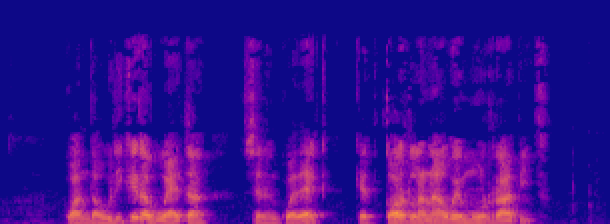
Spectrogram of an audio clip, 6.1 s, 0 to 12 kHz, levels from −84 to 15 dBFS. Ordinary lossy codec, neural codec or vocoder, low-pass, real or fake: AAC, 32 kbps; none; 9.9 kHz; real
